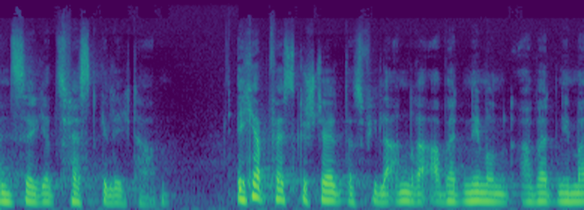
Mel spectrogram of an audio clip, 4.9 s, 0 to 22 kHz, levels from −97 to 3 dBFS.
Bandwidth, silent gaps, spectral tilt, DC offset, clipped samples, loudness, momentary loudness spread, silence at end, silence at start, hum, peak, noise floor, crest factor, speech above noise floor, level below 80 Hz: 13.5 kHz; none; -6.5 dB/octave; under 0.1%; under 0.1%; -27 LUFS; 10 LU; 0 s; 0 s; none; -8 dBFS; -60 dBFS; 18 dB; 34 dB; -64 dBFS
